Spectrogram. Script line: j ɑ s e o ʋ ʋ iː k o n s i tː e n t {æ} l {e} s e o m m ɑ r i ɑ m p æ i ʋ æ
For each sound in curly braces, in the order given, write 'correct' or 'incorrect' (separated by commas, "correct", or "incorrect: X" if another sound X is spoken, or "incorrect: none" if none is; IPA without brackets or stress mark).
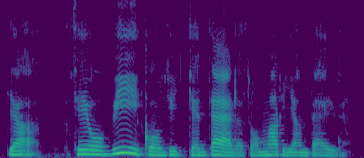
incorrect: æː, incorrect: æ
